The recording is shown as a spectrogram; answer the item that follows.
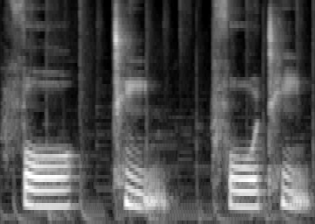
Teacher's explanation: So again, we've got the unvoiced F sound, F, and the consonant sound, Th. So in my Australian accent, the R is silent. In American accents, you'll hear that R.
